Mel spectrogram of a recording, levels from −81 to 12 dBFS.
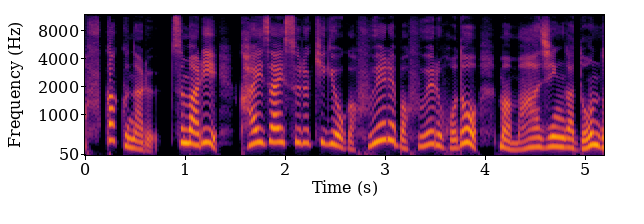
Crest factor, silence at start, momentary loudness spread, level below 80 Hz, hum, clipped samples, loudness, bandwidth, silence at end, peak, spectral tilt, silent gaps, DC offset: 16 dB; 0 s; 7 LU; -60 dBFS; none; under 0.1%; -16 LUFS; 12 kHz; 0 s; 0 dBFS; -4.5 dB/octave; none; under 0.1%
